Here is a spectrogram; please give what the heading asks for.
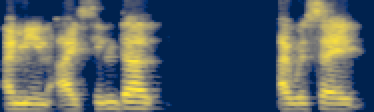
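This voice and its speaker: A man's voice: fairly high pitch, little pitch movement, unhurried. Chatty Venezuelan-born man, dull audio. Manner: friendly, chatty, many "like" fillers. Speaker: interview guest. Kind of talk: casual interview conversation.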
